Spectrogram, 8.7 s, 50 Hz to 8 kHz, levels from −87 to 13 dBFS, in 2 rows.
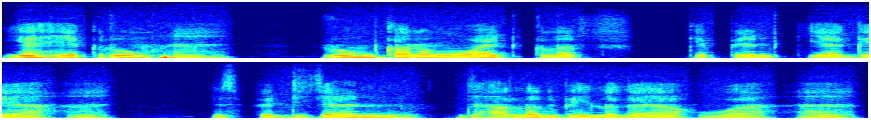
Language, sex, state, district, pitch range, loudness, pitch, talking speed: Hindi, male, Jharkhand, Palamu, 120-135 Hz, -21 LUFS, 125 Hz, 150 wpm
